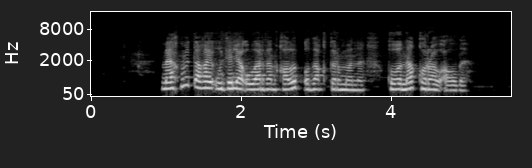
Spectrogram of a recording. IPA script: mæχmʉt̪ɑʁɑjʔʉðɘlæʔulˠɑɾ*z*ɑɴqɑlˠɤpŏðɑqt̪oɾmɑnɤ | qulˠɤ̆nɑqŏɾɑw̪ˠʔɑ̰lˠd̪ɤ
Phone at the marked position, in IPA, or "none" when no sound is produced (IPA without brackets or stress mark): ð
